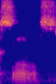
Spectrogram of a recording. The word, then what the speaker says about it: Essenes: It is thought the majority of the scrolls were written and hidden by the Essenes. One of the many discoveries from You said it right. It's the scenes. It's a scenes, right?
